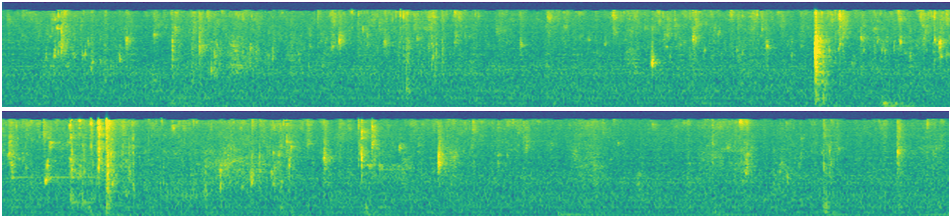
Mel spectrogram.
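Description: A thin stream of tap water from a faucet hose drips and splashes onto a wooden cutting board and over wet squid, with scattered small clicks and wet handling noises. The loudest is a single sharp click about five and a half seconds in.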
